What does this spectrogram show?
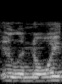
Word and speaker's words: Illinois: indiana illinois it's pronounced illinois the s silent so you get ohio indiana illinois michigan and the last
